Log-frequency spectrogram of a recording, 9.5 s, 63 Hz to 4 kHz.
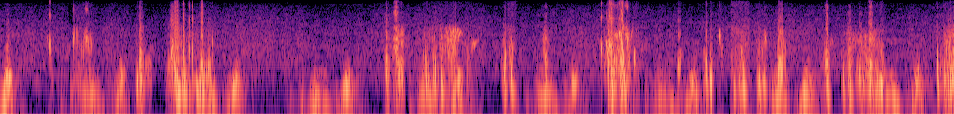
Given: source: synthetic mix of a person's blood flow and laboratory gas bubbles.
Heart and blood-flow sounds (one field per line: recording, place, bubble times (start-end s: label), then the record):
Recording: Doppler ultrasound of blood flow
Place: precordium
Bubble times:
0.47-0.55 s: bubbles
0.71-0.95 s: bubbles
1.34-1.53 s: bubbles
1.65-2.17 s: bubbles
3.83-4.07 s: bubbles
4.23-4.83 s: bubbles
5.02-5.20 s: bubbles
5.42-5.51 s: bubbles
5.99-6.39 s: bubbles
6.77-6.83 s: bubbles
7.03-7.24 s: bubbles
7.31-7.50 s: bubbles
7.57-7.69 s: bubbles
7.75-7.90 s: bubbles
8.22-8.34 s: bubbles
8.40-8.87 s: bubbles
9.35-9.54 s: bubbles
From the record:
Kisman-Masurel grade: 233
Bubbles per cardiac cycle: several, 3 to 8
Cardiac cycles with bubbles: 50 to 99%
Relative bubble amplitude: loud (0.450 to 0.775)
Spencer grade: 3 (all of the cardiac periods contain showers or single bubble signals, but not dominating or overriding the cardiac motion signals)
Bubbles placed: only in the low amplitude regions of the cardiac cycle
